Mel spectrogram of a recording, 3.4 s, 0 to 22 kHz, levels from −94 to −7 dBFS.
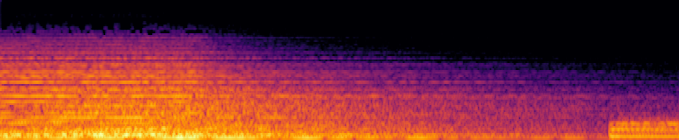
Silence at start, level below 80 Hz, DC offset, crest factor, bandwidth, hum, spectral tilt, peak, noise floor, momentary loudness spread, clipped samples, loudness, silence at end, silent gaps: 0 s; -34 dBFS; under 0.1%; 16 dB; 7.6 kHz; none; -8 dB/octave; -2 dBFS; -37 dBFS; 23 LU; under 0.1%; -17 LUFS; 0 s; none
